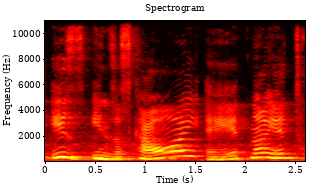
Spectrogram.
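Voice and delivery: very slow reading. Shown as a demonstration. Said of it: "very slow model".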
